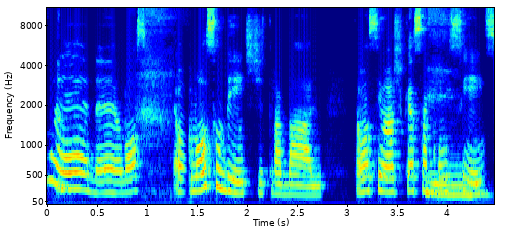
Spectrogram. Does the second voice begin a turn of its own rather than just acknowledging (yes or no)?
no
